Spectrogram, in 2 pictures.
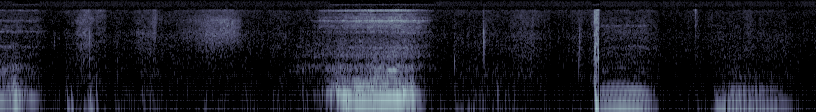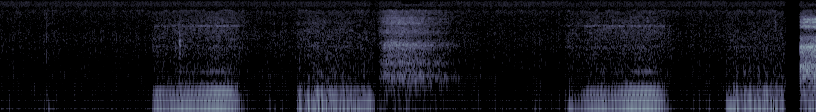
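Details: Repeated low, buzzing snores in short bursts with quiet gaps in a quiet room; a person recording their own ordinary sleep snoring.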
